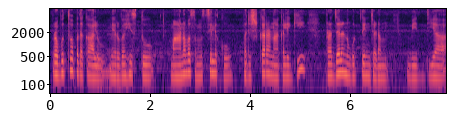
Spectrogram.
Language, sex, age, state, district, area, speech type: Telugu, female, 45-60, Andhra Pradesh, Krishna, urban, spontaneous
